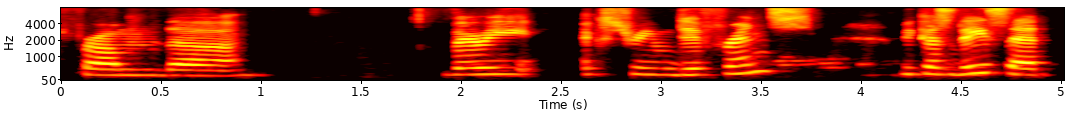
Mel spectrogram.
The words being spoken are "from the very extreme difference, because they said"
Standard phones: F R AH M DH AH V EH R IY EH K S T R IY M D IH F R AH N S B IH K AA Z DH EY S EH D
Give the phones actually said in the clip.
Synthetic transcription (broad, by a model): F R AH M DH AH V EH R IY EH K S T R IY M D IH F R AH N S B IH K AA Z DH EY S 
